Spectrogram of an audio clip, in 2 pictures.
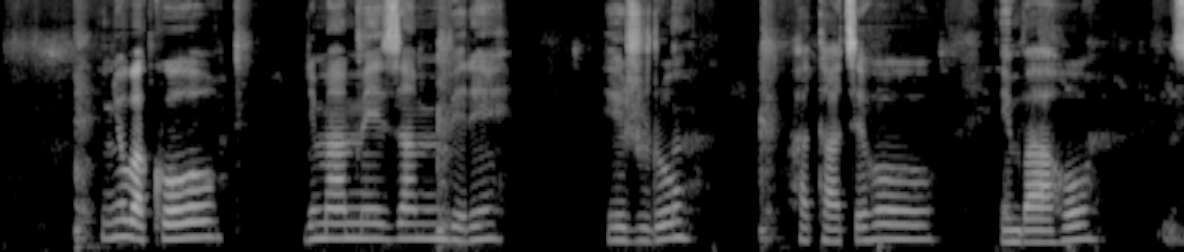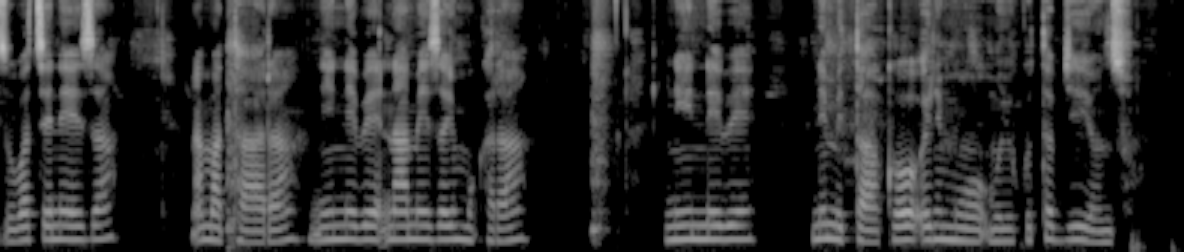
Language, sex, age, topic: Kinyarwanda, female, 18-24, finance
